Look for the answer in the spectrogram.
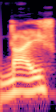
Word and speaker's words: knife: Porque ya sabes que muchas palabras, como knife, que tiene una K que no se dice, como receipt, que tiene una P que no se dice, pues hay muchas palabras en inglés que son muy raras de pronunciar.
